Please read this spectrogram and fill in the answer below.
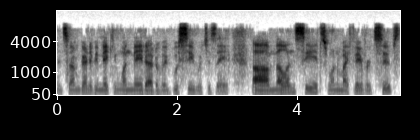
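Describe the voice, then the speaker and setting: A man talks at a fairly quick pace. His intonation is flat and monotone. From southeastern Nigeria (Igbo). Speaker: home cook streamer. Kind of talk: live cooking tutorial. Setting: live stream at home. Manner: casual, many fillers.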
